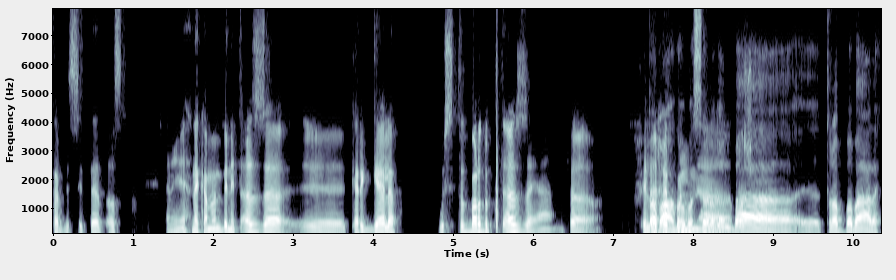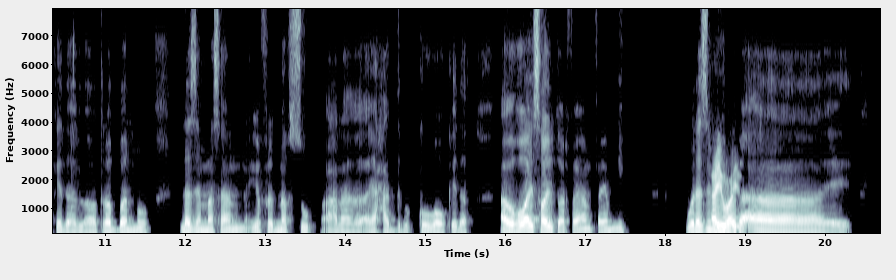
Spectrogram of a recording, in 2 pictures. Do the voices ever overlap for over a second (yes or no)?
yes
